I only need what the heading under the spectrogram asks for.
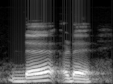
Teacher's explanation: इनके उच्चारण में जीभ ऊपर उठकर झटके के साथ नीचे गिरती है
